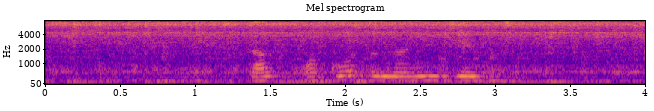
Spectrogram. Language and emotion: Russian, neutral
